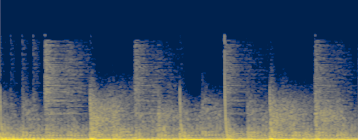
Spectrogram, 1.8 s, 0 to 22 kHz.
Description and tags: MC505 Drumloop Nr3 robzy
made with the roland mc 505.
hf with it!
greetings from berlin city!
electro, drum, mc505, drumloop, real, 505, roland, sequence, analog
